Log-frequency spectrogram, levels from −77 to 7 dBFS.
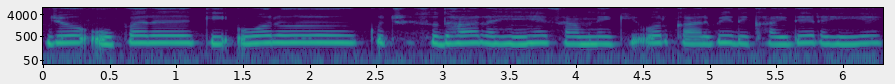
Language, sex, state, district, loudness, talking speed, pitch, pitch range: Hindi, female, Uttar Pradesh, Muzaffarnagar, -35 LUFS, 160 wpm, 265 Hz, 245-270 Hz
